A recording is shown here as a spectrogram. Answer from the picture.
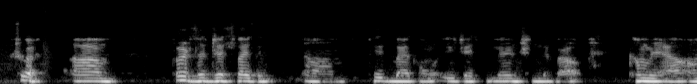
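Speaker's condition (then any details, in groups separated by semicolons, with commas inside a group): Cerebral palsy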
